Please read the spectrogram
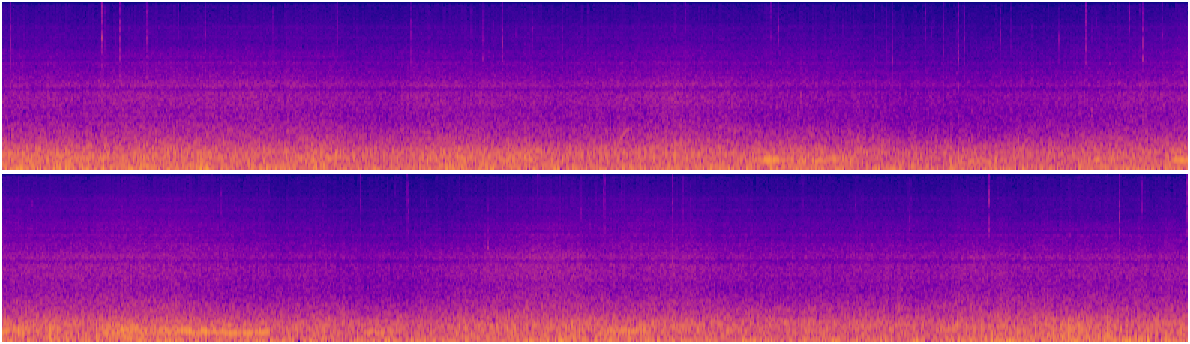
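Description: Wind rushing past a paraglider in flight and buffeting the microphone: a steady, loud, low rumble. Muffled voices come through faintly now and then.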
